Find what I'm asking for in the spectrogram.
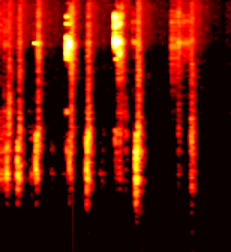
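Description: A quick run of sharp plastic clicks from a computer keyboard, about a dozen uneven taps in a loose typing rhythm, fairly quiet with no voices.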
